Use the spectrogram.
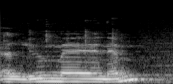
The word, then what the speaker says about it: aluminium: This is going to be Alu-mi-nium. Is that's not how you spell it, right?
